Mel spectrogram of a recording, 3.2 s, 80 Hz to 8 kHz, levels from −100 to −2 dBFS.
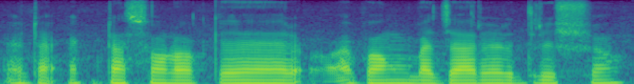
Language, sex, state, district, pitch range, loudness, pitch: Bengali, male, Assam, Hailakandi, 115-120 Hz, -19 LUFS, 120 Hz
